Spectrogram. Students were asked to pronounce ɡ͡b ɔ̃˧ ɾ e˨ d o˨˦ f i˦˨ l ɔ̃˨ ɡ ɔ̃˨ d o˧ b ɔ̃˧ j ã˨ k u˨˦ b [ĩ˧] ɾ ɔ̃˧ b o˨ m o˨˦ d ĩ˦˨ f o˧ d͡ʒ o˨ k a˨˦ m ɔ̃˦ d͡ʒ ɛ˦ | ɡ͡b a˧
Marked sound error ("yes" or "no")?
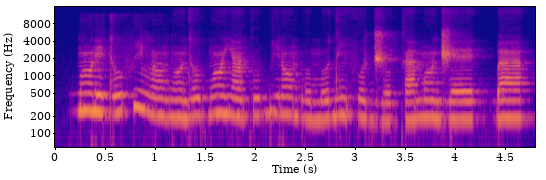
yes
